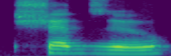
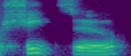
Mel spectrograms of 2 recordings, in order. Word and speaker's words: Shih Tzu: I have the pronounced shed zoo in the West, or sheet zoo. And then the Chinese say scherzer.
